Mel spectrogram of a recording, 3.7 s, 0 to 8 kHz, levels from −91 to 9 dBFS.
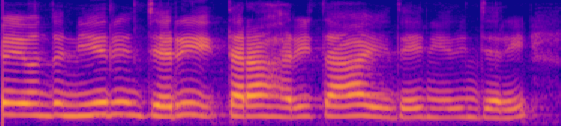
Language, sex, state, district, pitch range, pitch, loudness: Kannada, male, Karnataka, Bijapur, 220-270 Hz, 245 Hz, -18 LUFS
